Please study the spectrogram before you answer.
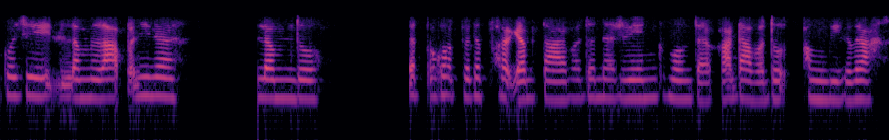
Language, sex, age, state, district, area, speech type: Manipuri, female, 18-30, Manipur, Senapati, rural, conversation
